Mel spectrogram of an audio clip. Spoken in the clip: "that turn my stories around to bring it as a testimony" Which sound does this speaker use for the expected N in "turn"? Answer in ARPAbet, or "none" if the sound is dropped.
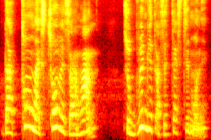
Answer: L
